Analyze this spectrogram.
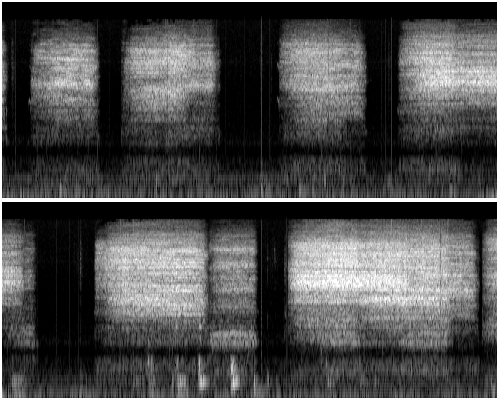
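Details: Five wild barn owl nestlings in a monitored nest box in Israel give harsh, hissing snores, about one every second, overlapping as several chicks beg at once.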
